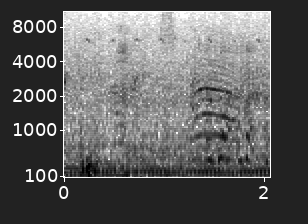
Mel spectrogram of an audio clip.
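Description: Near silence: faint outdoor background. Near the end there is a faint short call whose pitch curves, too faint to name.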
